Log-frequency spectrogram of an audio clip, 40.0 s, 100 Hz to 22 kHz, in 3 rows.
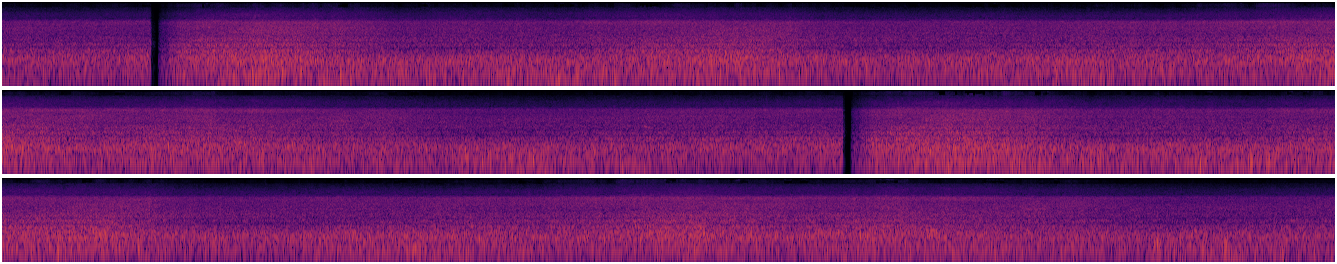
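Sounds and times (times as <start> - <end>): sea waves washing onto shore: 0.0 - 39.9.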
